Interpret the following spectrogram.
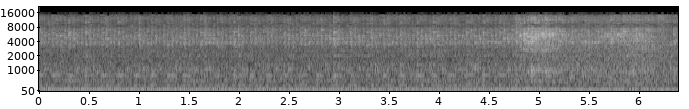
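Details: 1957 Ferguson 35 TVO tractor at slow idle after the leaking exhaust sleeve joint was tapped down to seal: a deep, even low thump with no puffing or hissing. It is more silenced with the exhaust leak gone.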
